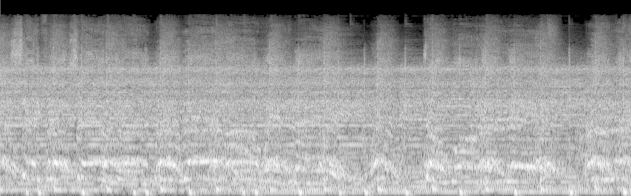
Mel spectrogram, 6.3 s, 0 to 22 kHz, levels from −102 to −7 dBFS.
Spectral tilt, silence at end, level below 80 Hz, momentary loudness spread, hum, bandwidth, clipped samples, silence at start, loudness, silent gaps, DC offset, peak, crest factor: -4 dB/octave; 0 s; -28 dBFS; 2 LU; none; 16 kHz; under 0.1%; 0 s; -12 LUFS; none; under 0.1%; 0 dBFS; 12 dB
